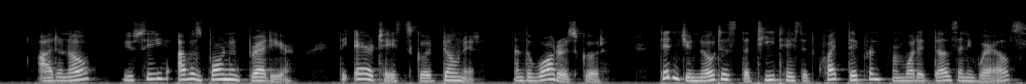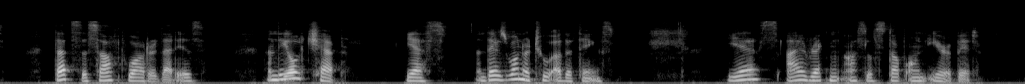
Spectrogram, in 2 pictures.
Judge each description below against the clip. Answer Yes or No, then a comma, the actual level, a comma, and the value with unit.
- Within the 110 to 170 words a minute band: No, average, 180 wpm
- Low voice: No, medium, 185 Hz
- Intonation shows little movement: No, average, 5.2 semitones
